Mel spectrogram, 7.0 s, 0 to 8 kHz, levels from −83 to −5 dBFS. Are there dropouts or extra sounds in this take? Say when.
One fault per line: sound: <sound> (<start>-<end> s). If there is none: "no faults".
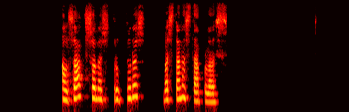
no faults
